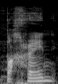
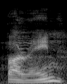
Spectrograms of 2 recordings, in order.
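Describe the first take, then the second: First: It is said with the local, native pronunciation. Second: It is said with an American pronunciation. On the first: "how it's supposed to be said" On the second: "Bahrain in American"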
